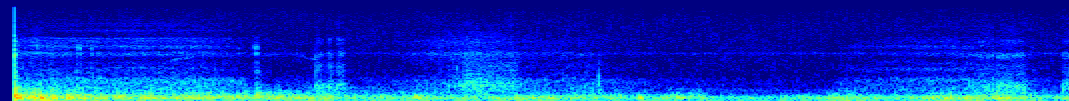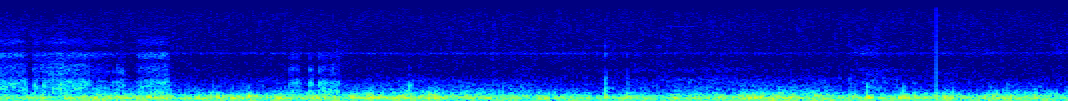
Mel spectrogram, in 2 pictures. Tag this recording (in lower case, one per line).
outside, rural or natural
